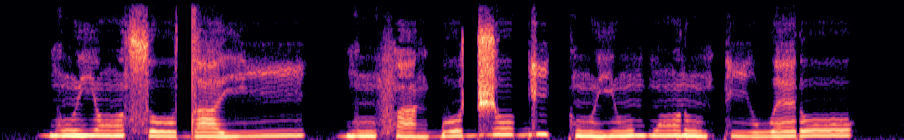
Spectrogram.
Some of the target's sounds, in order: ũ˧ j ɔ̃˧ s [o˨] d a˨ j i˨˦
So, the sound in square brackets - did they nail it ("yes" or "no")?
yes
